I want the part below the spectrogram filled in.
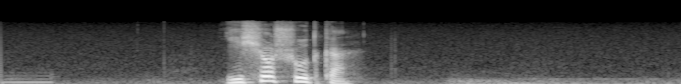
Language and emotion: Russian, neutral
